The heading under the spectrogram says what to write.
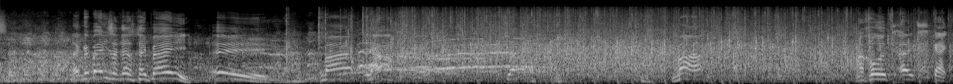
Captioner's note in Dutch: applaus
